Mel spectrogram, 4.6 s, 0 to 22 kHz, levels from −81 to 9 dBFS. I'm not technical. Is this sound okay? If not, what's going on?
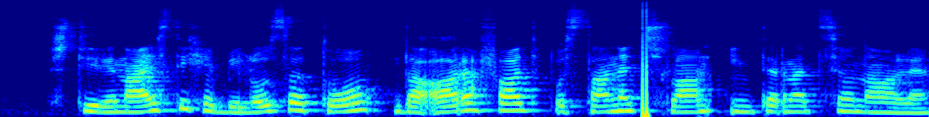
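No. At 3.21 s there is a single sharp bang lasting about 20 ms. This is invalid numbers at full scale: a calculation broke and briefly pinned the sound at an extreme value, far beyond the loudest parts of the speech.

Between "jih je bilo" and "to da" (1.41 to 1.47 s), and again at 3.48 to 3.54 s and 3.63 to 3.65 s, the speech turns briefly rough and noisy. Each is a lost packet rebuilt from error correction, where a cruder backup copy of the missing piece was played instead.

Around 3.43 to 3.50 s, 3.56 to 3.60 s and 3.60 to 3.63 s, the sound smears or wobbles for an instant. This is short concealed packet loss: audio arrived too late, so the receiver stretched the previous sound to cover the hole.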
